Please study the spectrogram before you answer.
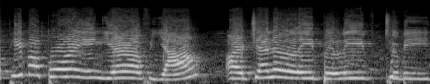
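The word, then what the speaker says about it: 羊: Because in Chinese, it is one single character pronounced as yang that represents all.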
